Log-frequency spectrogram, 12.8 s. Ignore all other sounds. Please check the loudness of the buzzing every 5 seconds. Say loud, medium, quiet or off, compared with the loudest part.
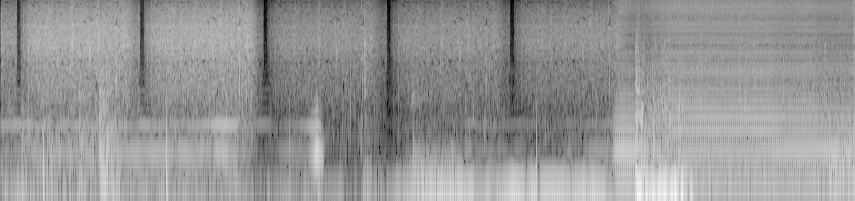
medium, medium, loud.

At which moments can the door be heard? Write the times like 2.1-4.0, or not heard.
0.3-1.8, 5.5-7.0, 9.5-10.4.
